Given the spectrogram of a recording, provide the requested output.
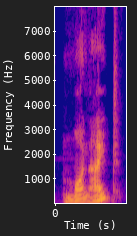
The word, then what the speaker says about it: Monite: being available in different markets where is you pronounce it monite yeah yeah where where are you guys available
